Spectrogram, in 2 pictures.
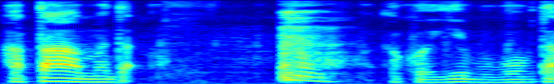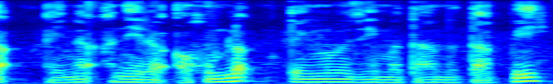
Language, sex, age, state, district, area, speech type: Manipuri, male, 30-45, Manipur, Kakching, rural, spontaneous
